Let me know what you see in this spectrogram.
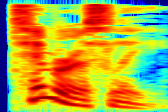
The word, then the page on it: timorously: British English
